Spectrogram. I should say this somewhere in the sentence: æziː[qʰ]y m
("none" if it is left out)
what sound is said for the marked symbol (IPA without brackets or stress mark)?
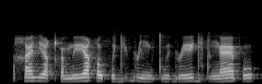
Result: qʰ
